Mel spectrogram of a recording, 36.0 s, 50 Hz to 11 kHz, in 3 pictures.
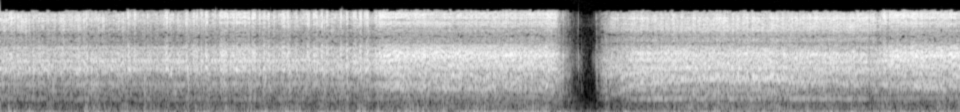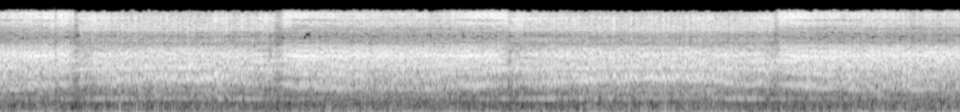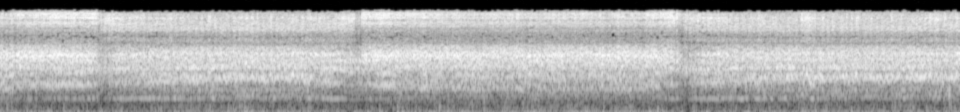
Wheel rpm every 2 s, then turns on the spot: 120, 110, 120, 80, 110, 120, 120, 110, 110, 110, 110, 110, 110, 110, 110, 120, 110, 110.
none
